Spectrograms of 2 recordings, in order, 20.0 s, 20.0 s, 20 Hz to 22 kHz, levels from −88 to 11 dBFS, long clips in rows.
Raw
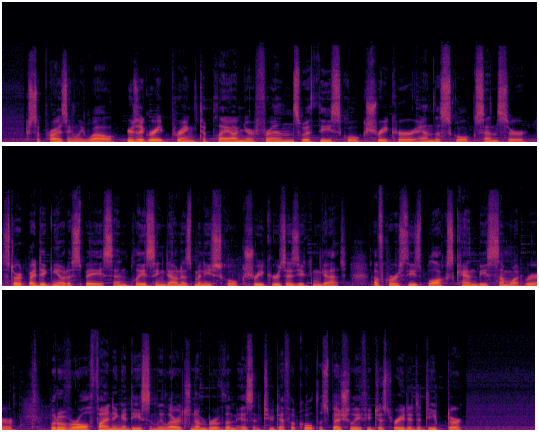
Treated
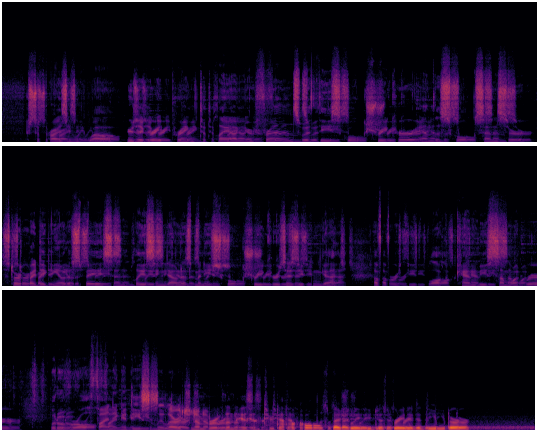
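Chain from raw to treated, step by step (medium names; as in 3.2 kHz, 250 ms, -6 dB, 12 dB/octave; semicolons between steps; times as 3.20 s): band-pass sweep 7.7 kHz -> 490 Hz, 14.65–17.76 s; 11.38–12.34 s: slow attack 358 ms; echo from a far wall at 18 m, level -6 dB; trim +3 dB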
